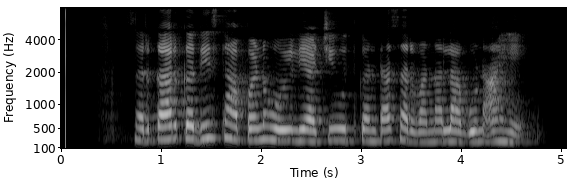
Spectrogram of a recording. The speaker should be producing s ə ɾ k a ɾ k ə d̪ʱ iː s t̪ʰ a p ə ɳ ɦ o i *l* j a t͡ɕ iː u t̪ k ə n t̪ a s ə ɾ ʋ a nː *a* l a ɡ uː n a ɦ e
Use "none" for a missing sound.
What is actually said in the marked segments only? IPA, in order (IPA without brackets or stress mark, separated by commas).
l, a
